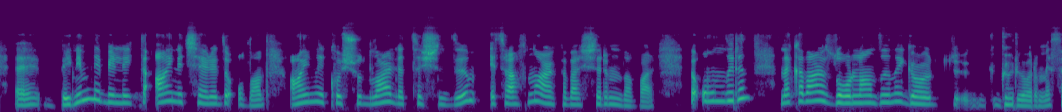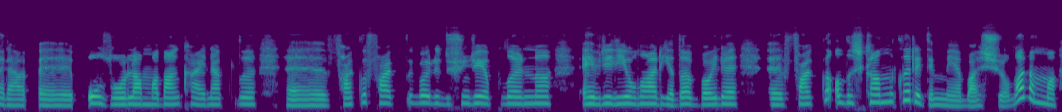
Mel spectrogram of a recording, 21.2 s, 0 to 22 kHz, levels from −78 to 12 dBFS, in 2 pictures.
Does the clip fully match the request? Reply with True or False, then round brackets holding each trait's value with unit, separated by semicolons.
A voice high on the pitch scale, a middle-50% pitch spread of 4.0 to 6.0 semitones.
False (210 Hz; 3.6 semitones)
